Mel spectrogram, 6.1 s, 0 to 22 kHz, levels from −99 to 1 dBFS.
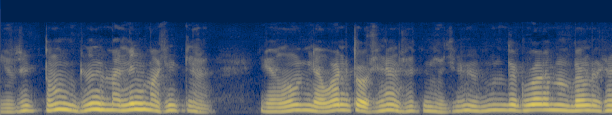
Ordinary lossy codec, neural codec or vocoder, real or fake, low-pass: none; autoencoder, 22.05 kHz, a latent of 192 numbers a frame, VITS, trained on one speaker; fake; 9.9 kHz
